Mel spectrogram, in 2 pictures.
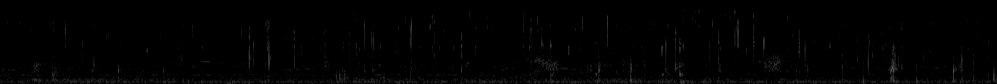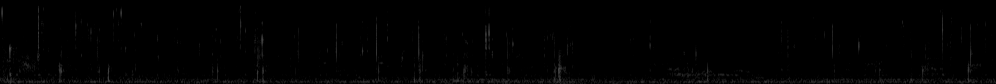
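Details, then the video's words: Indoors, the pet dog Pepe chews peanut butter close to the microphone: continuous busy smacking and biting clicks, briefly easing near the end, over a low background hum. "Watch my dog eat peanut butter!"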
